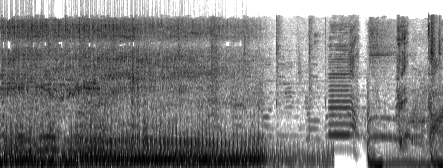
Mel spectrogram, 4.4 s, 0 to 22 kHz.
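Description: Mercedes-AMG CLA 45's turbocharged four-cylinder revved hard, very loud, its pitch climbing and then holding before cutting off abruptly near three seconds in.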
